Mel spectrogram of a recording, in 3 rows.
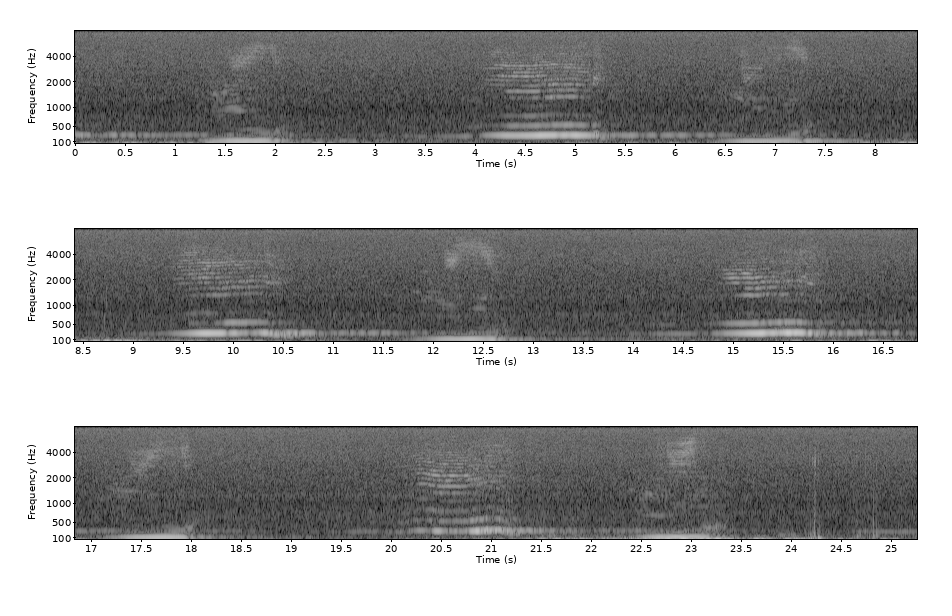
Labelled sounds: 1.4	1.7	humpback whale, 0.86 to 1.1 kHz
4.1	5.1	humpback whale, 0.80 to 3.3 kHz
9.5	10.5	humpback whale, 0.80 to 4.3 kHz
14.9	15.5	humpback whale, 1.2 to 2.7 kHz
17.2	17.5	humpback whale, 1.3 to 1.5 kHz
20.2	21.1	humpback whale, 1.3 to 3.2 kHz
22.4	23.0	humpback whale, 1.1 to 5.2 kHz

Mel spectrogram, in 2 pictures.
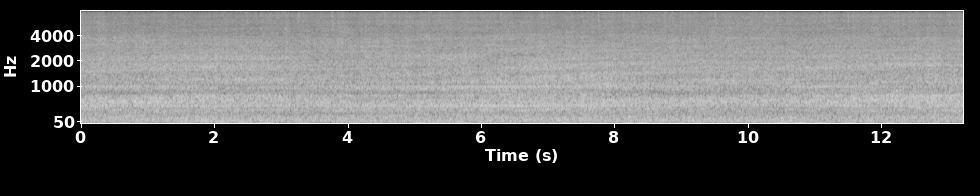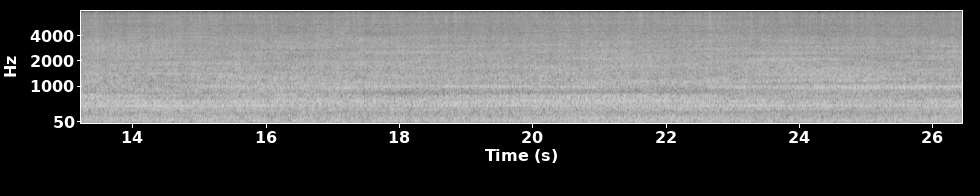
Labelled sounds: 12.3	12.5	vessel noise, 1.7 to 1.9 kHz

